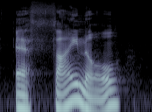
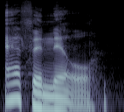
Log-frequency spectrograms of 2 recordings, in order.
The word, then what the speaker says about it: ethinyl: Next is, you can pronounce it either ethinyl or ethanyl. Ethanyl. Yep. Ethanol or ethanyl. You can spell it E-T-H-I-N-Y-L, or you can replace the I with a Y.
